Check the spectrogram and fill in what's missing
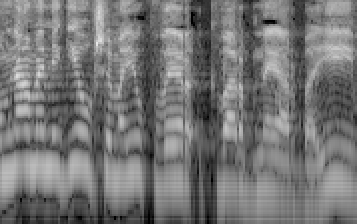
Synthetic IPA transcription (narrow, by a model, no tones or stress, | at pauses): umnamhemiɡiukʃeemajukvakvaɾbnejaɾbaim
